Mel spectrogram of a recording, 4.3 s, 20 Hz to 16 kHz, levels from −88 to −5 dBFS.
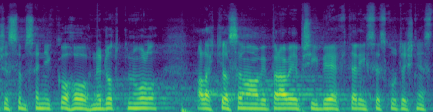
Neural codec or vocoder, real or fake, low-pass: none; real; 14.4 kHz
